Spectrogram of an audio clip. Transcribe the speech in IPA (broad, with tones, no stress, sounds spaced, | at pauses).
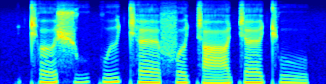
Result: cʰ ə˨˩˦ ʃ ṳ˨˦ kʷ ɨ˨˦ cʰ ɛ˥˨ f ə˦ c a˨˩˦ c ɛ˦ cʰ u˥˨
